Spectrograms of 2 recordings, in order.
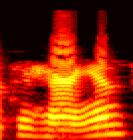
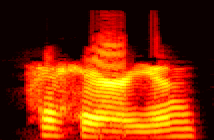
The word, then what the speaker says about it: Taherian: So it's Ursula Taherian, U-R-S-U-L-A, Taherian, T-A-H-E-R-I-A-N.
